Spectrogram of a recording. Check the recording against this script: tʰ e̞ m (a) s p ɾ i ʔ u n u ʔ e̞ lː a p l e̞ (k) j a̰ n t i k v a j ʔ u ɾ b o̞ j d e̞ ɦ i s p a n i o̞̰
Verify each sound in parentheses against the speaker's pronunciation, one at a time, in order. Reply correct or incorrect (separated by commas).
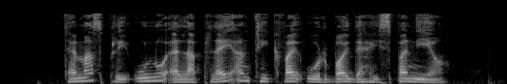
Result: correct, incorrect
